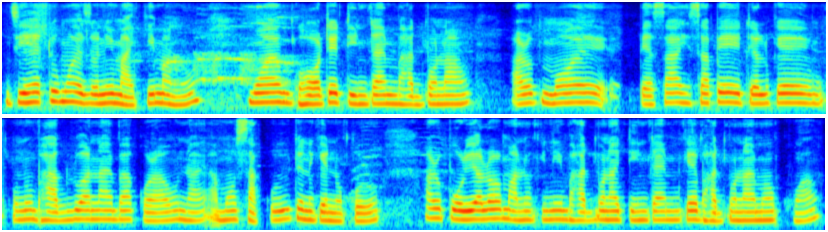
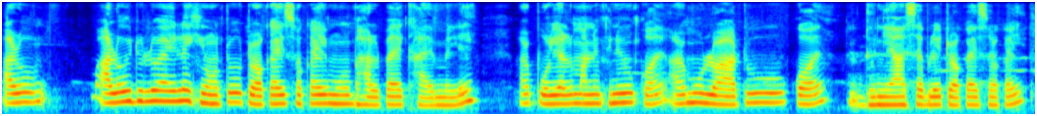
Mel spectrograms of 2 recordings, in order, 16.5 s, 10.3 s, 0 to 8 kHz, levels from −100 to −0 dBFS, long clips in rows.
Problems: background sounds at intervals, background conversations at intervals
